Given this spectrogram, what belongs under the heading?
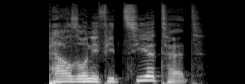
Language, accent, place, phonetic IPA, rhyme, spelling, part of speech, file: German, Germany, Berlin, [ˌpɛʁzonifiˈt͡siːɐ̯tət], -iːɐ̯tət, personifiziertet, verb, De-personifiziertet.ogg
- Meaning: inflection of personifizieren: 1. second-person plural preterite 2. second-person plural subjunctive II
